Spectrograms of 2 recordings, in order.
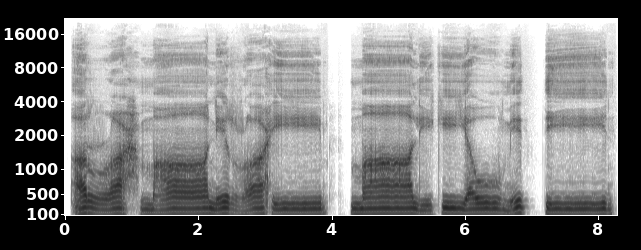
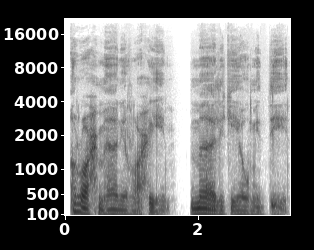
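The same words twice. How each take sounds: First: It is recited slowly with long drawn-out sounds. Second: It is recited at a normal, brisk speed.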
